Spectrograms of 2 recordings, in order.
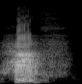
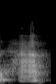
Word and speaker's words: half: live have and and half notice the silent l in half we do not pronounce it safe and save few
